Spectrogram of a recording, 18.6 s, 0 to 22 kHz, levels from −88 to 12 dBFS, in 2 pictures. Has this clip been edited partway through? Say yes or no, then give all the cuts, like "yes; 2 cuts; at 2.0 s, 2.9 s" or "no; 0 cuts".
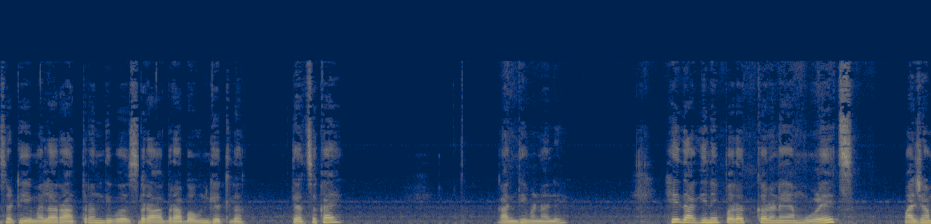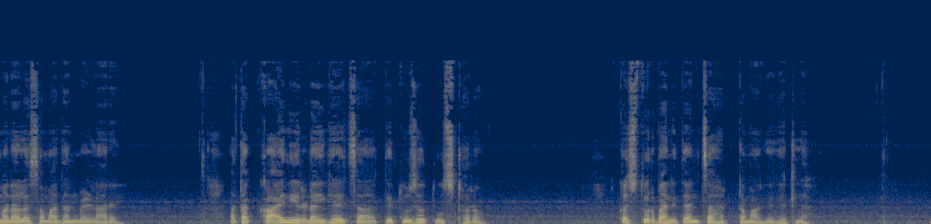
yes; 1 cut; at 1.4 s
